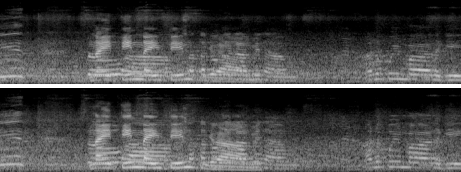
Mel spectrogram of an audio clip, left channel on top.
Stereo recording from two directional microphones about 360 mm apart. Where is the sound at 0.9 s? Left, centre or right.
Centre.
